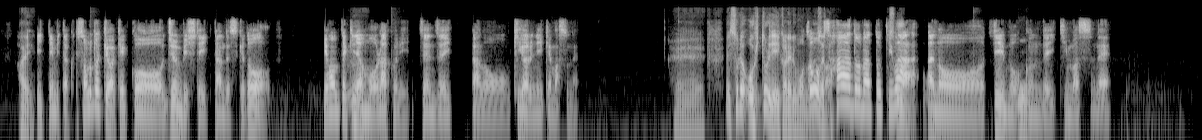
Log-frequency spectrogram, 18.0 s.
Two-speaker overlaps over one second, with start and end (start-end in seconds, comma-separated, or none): none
